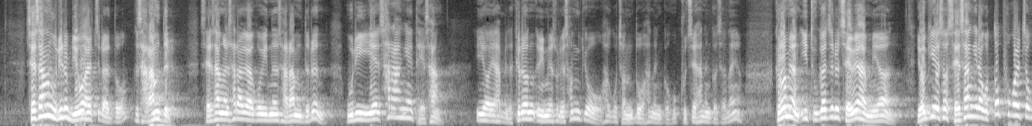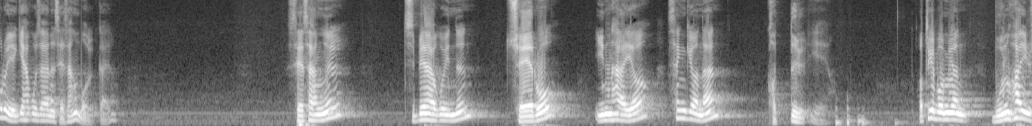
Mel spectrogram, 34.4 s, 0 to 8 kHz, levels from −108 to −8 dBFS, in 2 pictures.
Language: Korean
